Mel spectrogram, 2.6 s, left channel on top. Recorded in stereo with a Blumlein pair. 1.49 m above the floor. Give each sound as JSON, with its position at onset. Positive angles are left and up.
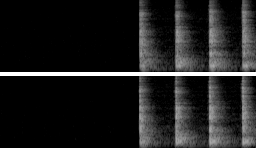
{"t": 1.4, "sound": "a clap", "azimuth_deg": -20, "distance_m": 1.1}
